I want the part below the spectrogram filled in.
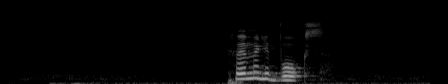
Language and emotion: Russian, neutral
